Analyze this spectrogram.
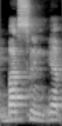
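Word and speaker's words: bustling: టు ద బస్లింగ్ చూడండి బస్లింగ్ బి యు ఎస్ టి ఎల్ ఐ ఎన్ జి ఎప్పుడైనా ఎస్ టి ఎల్ వస్తుందండి ఏదైనా ఒక ఇంగ్లీష్ పదం చెప్పడం ఎస్ టి ఎల్ వస్తే T silent H యు ఎస్ టి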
